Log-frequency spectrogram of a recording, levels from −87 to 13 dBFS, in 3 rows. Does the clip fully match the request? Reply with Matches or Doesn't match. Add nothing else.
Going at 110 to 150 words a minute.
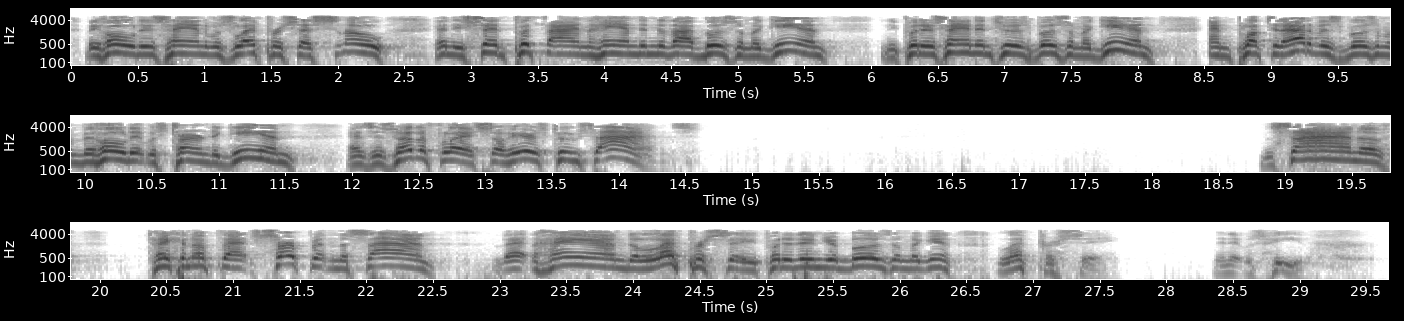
Matches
